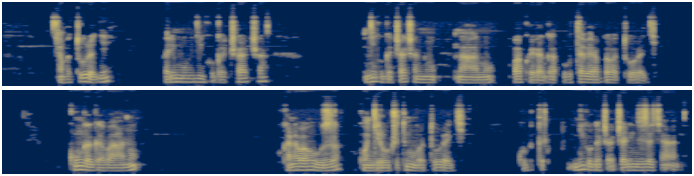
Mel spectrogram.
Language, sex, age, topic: Kinyarwanda, male, 18-24, government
